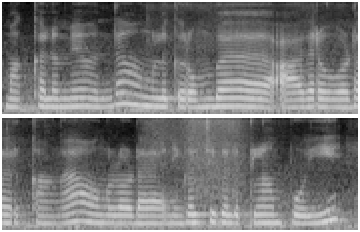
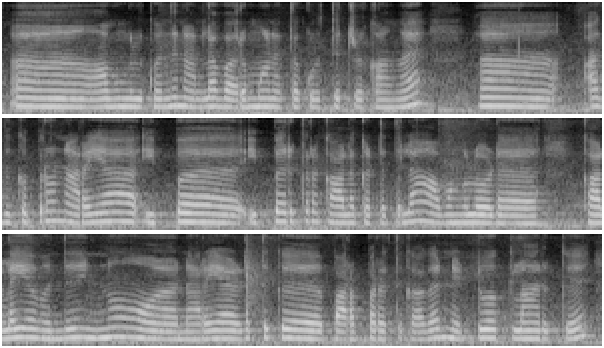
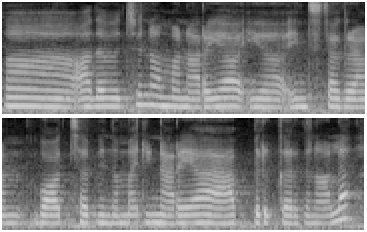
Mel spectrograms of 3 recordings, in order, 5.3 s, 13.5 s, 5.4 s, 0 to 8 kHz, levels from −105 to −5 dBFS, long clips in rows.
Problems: none marked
